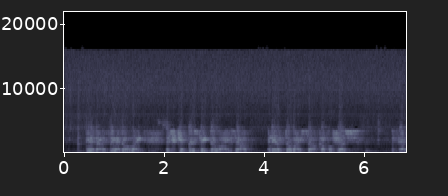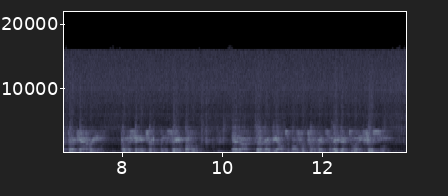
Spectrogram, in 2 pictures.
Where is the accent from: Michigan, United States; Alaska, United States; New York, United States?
Alaska, United States; Petersburg; I was born and raised in Petersburg, Alaska, born in 1959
